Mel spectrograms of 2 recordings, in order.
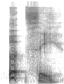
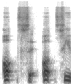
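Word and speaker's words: Ötzi: uh more news about utsi is it how I believe it's pronounced I apologize if I um incorrect about that but I believe it's it's otsi the Iceman they have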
